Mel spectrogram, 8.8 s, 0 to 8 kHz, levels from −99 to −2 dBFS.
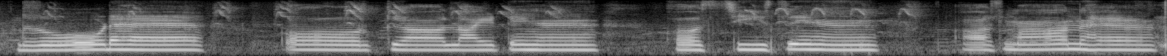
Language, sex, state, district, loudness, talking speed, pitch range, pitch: Hindi, female, Uttar Pradesh, Budaun, -24 LUFS, 75 wpm, 225-235 Hz, 230 Hz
